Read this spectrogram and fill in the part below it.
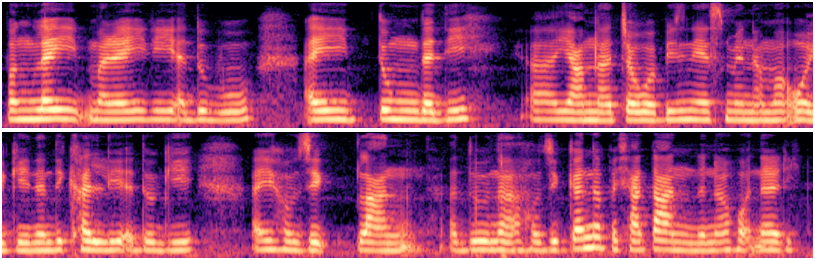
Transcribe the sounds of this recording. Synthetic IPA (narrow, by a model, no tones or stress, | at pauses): pɐŋlɐjmɐɾɐjɾiɐdubuɐjtuŋdɐdi | jamnɐt͡ʃɐwɐbiznesmenɐmɐʔojɡinɐdikʰɐlːiɐ̰duɡiɐjɦɐwd͡ʒik̚planɐ̰dunɐɦɐwd͡ʒikːɐnːɐpɐjsatandunɐɦot̚nɐɾi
